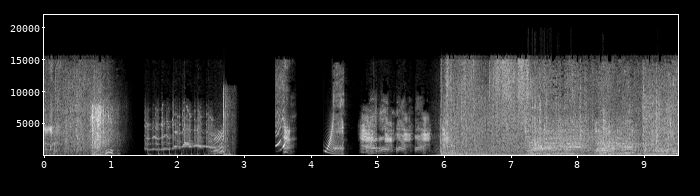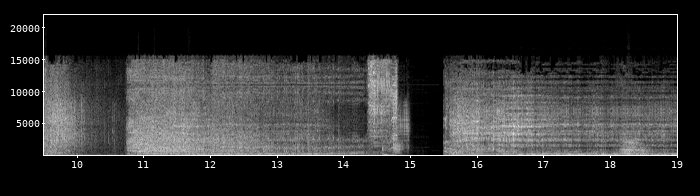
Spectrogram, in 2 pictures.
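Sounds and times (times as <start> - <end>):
rumbling cartoon sound effect: 15.5 - 19.0.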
